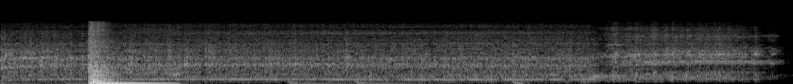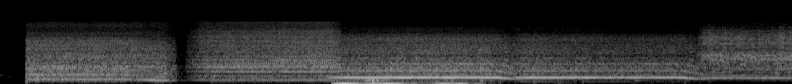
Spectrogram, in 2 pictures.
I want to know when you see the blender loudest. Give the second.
12 s.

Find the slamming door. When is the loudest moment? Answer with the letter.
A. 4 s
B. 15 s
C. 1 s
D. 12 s
C.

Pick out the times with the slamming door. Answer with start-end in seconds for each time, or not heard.
0.8-1.8, 11.2-12.8.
